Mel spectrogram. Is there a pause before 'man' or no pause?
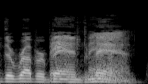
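no pause. There is no pause before 'man'. They will see a person called the rubber band man. "or the rubber band man"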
